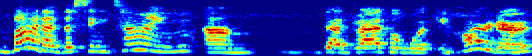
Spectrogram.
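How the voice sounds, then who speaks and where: A woman's fairly high voice with a strong Latin American Spanish accent, at a fairly slow pace with ordinary pitch variation. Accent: thick Latin American Spanish. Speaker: career coach. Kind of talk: interview. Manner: hesitant, many fillers.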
